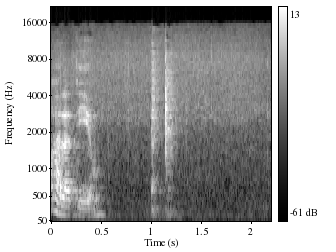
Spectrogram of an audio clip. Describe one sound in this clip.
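A glass lid clinks onto a pan.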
